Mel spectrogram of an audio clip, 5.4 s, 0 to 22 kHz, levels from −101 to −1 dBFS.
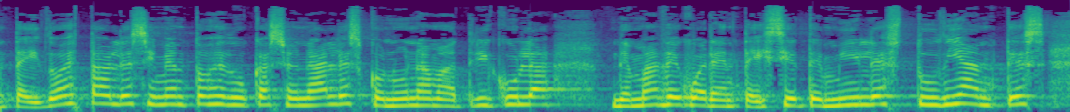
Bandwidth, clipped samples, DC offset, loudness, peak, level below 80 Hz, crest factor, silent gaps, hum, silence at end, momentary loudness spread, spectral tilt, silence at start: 17.5 kHz; under 0.1%; under 0.1%; -12 LUFS; 0 dBFS; -54 dBFS; 12 dB; none; none; 0 s; 3 LU; -3.5 dB/octave; 0 s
